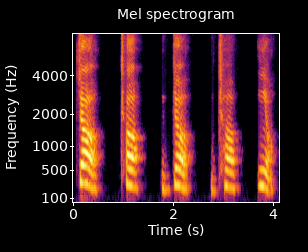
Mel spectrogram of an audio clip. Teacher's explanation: দেখো, তালুতে লাগবে, দেখো, চ, ছ, জ, ঝ, ইয়। এগুলোকে বলে তালব্য ধ্বনি।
